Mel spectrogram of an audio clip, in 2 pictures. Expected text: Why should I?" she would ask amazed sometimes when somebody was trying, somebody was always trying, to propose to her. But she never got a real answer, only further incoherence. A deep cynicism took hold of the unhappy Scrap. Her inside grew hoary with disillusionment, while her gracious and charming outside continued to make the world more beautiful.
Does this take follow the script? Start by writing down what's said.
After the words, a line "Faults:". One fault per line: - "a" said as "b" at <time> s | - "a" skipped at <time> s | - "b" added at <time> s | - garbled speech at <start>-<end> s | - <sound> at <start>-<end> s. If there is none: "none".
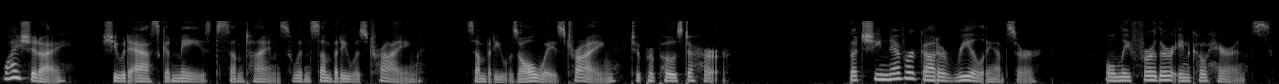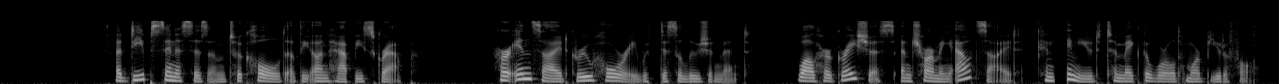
Why should I?" she would ask amazed sometimes when somebody was trying, somebody was always trying, to propose to her. But she never got a real answer, only further incoherence. A deep cynicism took hold of the unhappy Scrap. Her inside grew hoary with disillusionment, while her gracious and charming outside continued to make the world more beautiful.
Faults:
- dropout at 23.3-23.5 s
